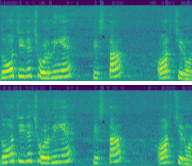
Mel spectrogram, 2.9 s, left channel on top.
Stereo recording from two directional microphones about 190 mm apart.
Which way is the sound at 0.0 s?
Centre (ahead or behind).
